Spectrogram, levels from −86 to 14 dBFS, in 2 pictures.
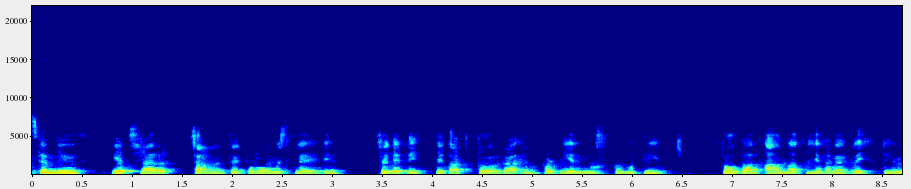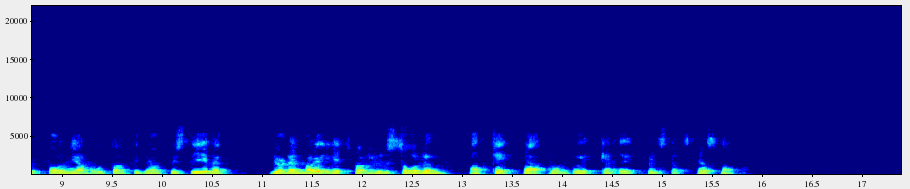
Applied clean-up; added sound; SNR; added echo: neural mask model DeepFilterNet 3.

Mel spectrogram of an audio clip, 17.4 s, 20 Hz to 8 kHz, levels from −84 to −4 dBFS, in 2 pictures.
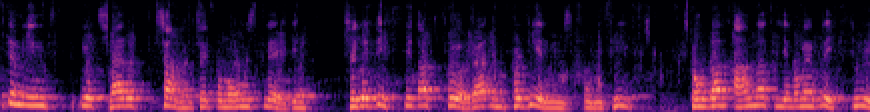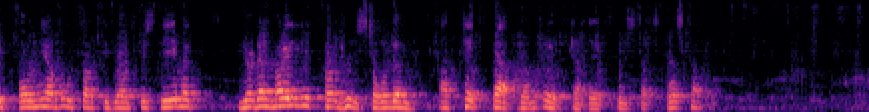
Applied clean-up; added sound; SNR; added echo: neural separator model SepFormer DNS4.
